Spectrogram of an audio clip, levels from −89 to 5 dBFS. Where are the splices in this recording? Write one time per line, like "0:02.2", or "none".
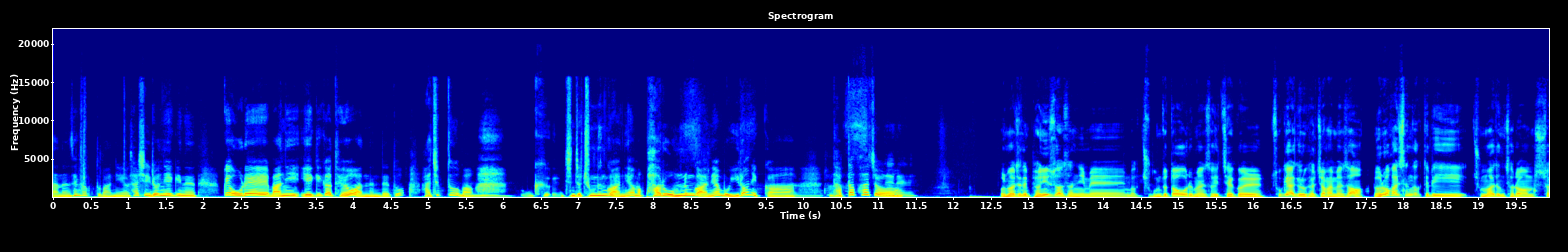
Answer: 0:16.2
0:17.5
